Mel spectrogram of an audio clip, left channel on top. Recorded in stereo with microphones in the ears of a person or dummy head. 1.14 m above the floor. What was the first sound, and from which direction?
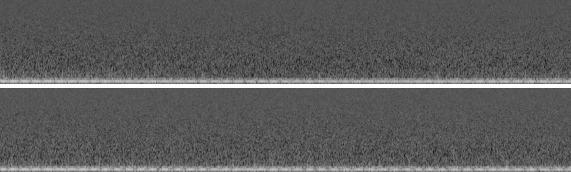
Only background noise.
